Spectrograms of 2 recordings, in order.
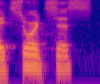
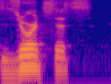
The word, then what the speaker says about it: Tzortzis: I'm trying to pronounce it properly, but people usually say Tzortzis, but it's Tzortzis for everyone who knows Greek.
